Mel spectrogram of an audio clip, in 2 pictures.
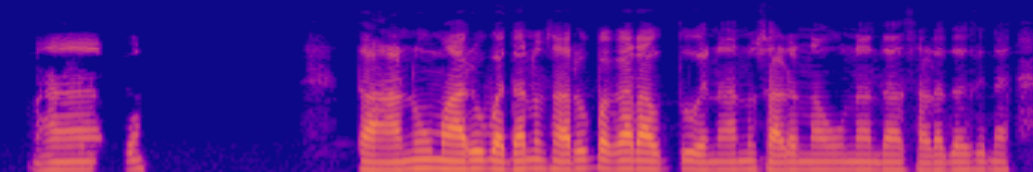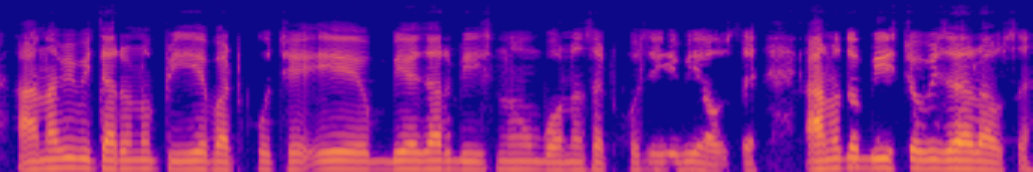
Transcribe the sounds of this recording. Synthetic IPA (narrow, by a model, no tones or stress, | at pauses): ɦãt̪o | t̪oanũmaɾũbəd̪ʱanũsaɾũpəkaɾaʋt̪ũɦojneanũsaɽanəʋũnãd̪asaɽad̪əsinaa̰nãbʱiʋɪt͡ʃaɾonõpiepəʈkot͡ʃʰeʔebeɦəd͡ʒaɾbiːsnõbɔnəsəʈkot͡ʃʰeːbʱiaʋsea̰nõt̪̬obiːst͡ʃoʋisəɾaʋsḛ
